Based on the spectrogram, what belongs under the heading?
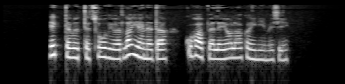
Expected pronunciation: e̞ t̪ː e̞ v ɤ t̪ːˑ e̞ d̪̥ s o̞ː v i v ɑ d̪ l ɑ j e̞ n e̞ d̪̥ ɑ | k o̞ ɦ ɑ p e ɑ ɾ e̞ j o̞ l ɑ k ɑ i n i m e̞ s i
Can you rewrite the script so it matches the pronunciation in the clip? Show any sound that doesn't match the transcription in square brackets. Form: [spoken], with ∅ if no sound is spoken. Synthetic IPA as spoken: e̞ t̪ː e̞ v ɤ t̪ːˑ e̞ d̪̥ s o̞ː v i v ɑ d̪ l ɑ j e̞ n e̞ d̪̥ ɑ | k o̞ ɦ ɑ p e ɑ [l] e̞ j o̞ l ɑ k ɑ i n i m e̞ s i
